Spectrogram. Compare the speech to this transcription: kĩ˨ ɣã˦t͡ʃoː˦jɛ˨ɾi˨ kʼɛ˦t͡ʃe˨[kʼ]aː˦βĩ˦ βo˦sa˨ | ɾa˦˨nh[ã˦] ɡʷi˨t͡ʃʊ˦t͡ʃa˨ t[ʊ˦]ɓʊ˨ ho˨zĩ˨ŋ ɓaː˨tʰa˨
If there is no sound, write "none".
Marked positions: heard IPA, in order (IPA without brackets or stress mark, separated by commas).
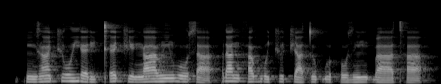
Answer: ŋ, a˦, ʊ˦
